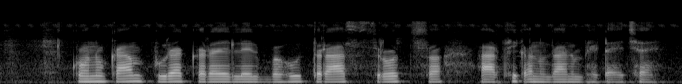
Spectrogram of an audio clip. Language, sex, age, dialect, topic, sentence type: Maithili, female, 60-100, Bajjika, banking, statement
